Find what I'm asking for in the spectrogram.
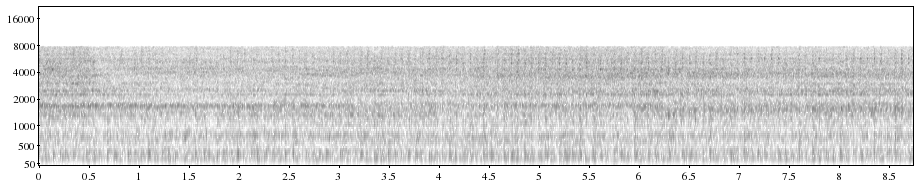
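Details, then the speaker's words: Flywheel rig belt-driven by a start-capacitor/run-capacitor motor. A 50 µF run capacitor fitted in place of the 25 µF causes a harsh, uneven belt slap about three beats a second over the motor roar. The motor draws nearly a kilowatt, and the cause is unexplained. "when we connected a 50 micro farad capacitor we get some real weird belt vibration belt slapping it's difficult to to describe"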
